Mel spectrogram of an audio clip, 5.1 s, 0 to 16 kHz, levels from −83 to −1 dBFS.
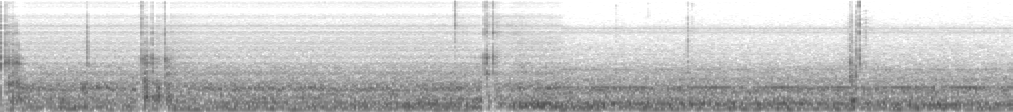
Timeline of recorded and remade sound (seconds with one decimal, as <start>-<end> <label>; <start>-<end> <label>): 0.0-2.8 remade; 2.8-5.1 recorded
